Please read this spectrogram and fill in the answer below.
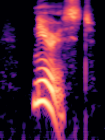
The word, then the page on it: nearest: American English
